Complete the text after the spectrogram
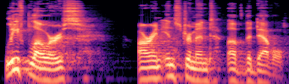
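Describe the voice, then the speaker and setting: A man introducing and reading a poem aloud to a congregation, measured and deliberate. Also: medium pitch, lively intonation, sharp tone. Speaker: congregation service leader. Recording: long reverberant hall echo.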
